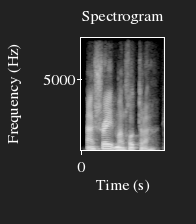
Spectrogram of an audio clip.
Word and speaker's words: Ashray Malhotra: Am I pronouncing your last name right? Can you say it? How do you say your last name? – Ashray Malhotra. – Here to talk about how he did this,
